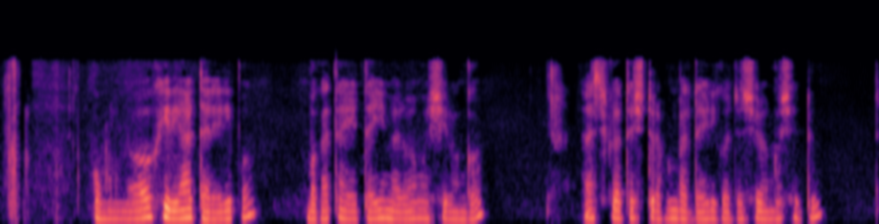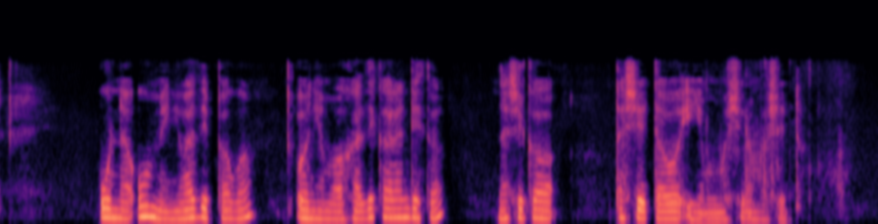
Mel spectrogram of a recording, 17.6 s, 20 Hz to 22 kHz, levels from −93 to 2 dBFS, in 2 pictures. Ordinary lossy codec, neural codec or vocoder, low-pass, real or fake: AAC, 32 kbps; codec, 16 kHz, 4 kbps, X-Codec, WavLM features, trained on Multilingual LibriSpeech; 7.2 kHz; fake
